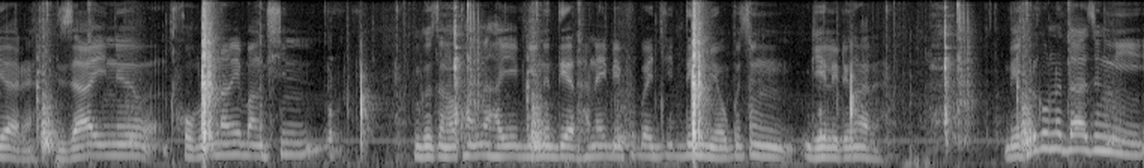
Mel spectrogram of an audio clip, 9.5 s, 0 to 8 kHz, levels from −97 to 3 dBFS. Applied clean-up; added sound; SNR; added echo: none; Tools; -3 dB; none.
